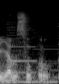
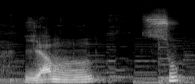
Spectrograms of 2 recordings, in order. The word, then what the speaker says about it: Yamoussoukro: Et donc après Daloa, nous allons dans la capitale politique de la Côte d'Ivoire, Yamoussoukro. Voilà comment ça s'écrit, Yamoussoukro. Alors on dit Yamoussoukro, mais c'est Yamoussoukro.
